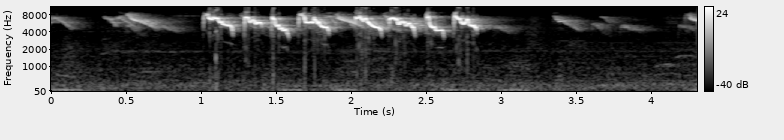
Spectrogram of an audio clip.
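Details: Oriental white-eye (Zosterops palpebrosus) gives a rapid, very high twittering song of thin descending notes, a quick jumbled burst lasting about two seconds.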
